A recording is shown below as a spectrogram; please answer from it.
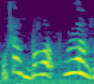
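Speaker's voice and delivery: high-pitched mock angry order from the husband; husband angrily ordering them to take the child home; retold angry husband. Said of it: "Ini bapaknya marah".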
